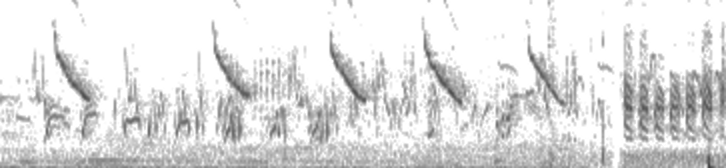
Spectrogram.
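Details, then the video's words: Sedge warblers in full song at dawn in May, in reed beds at Grove Ferry and Stodmarsh reserve, Kent, freshly arrived migrants: a fast, chattering jumble of scratchy notes, sharp downslurred whistles and rapid repeated trills, over a faint low rumble. "Rapper of the reeds - Sedge warblers in full song"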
